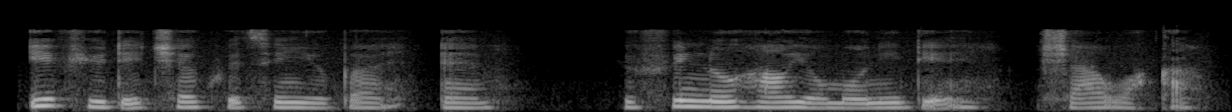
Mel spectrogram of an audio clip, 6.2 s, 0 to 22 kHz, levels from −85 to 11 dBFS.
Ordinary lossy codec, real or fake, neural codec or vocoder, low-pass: AAC, 48 kbps; real; none; 7.2 kHz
